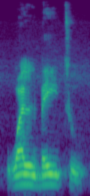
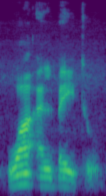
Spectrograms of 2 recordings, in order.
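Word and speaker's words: والبيت: And he says, for example, al-baytu, here the alif is pronounced, but if it is preceded by wa, meaning and, the a is dropped and the phrase is pronounced wal-baytu, not wa al-baytu.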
